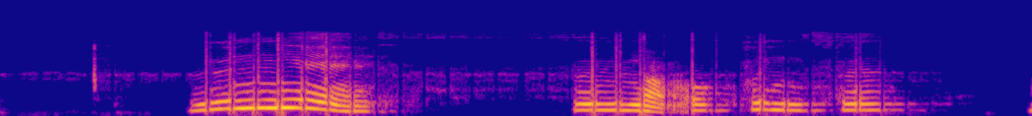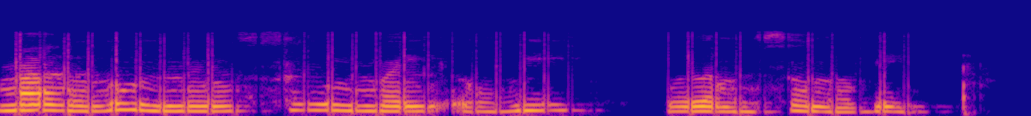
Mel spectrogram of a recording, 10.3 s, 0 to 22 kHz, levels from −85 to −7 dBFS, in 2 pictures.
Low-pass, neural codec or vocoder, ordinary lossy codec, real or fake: 7.2 kHz; codec, 16 kHz, 8 kbps, FreqCodec, larger model; Opus, 32 kbps; fake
